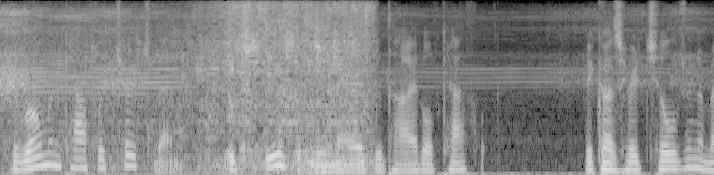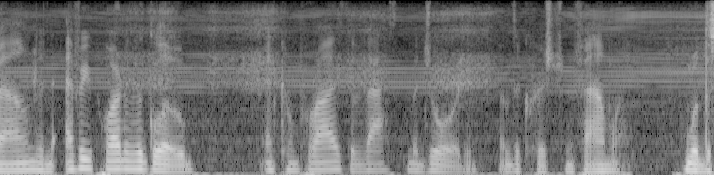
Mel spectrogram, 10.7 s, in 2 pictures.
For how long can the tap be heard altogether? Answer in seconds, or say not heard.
3 s.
